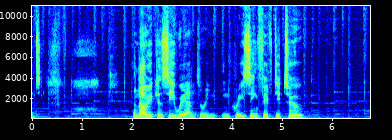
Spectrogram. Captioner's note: exhales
